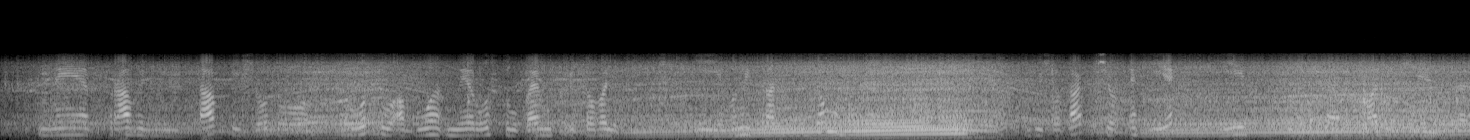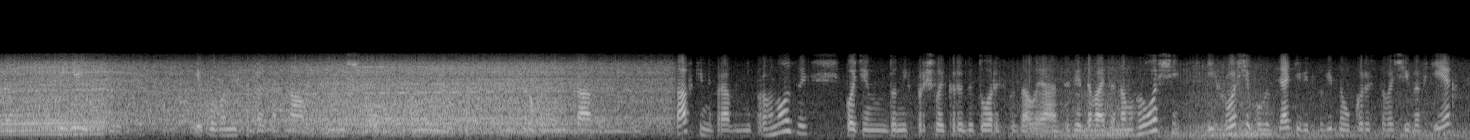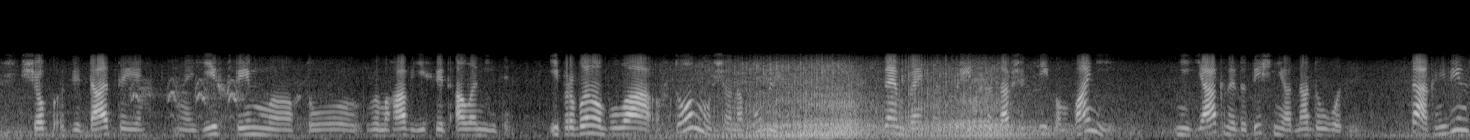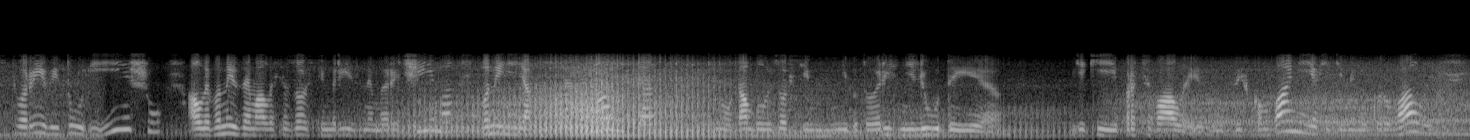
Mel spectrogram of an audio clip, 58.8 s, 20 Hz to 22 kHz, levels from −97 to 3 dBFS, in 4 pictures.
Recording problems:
phone-call audio; nothing above 4 kHz
traffic noise; very loud; throughout; 3 dB above the speech

